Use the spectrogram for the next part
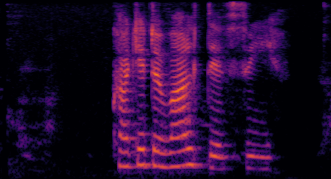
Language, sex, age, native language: Icelandic, male, 9, Icelandic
